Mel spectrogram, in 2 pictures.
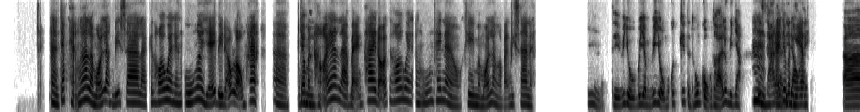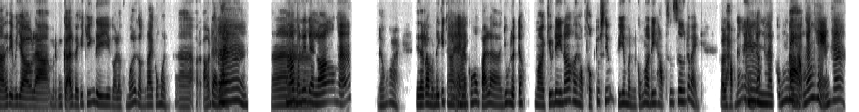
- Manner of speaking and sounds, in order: tapping; other background noise
- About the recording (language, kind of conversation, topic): Vietnamese, podcast, Bạn thay đổi thói quen ăn uống thế nào khi đi xa?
